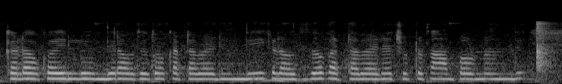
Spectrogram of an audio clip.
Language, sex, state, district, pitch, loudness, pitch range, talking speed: Telugu, male, Andhra Pradesh, Guntur, 255 Hz, -28 LUFS, 250-260 Hz, 95 wpm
